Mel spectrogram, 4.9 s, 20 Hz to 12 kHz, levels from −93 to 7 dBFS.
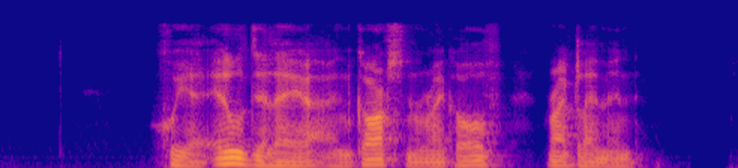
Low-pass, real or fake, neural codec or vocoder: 7.2 kHz; fake; codec, 16 kHz, 2 kbps, FunCodec, trained on Chinese and English, 25 frames a second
